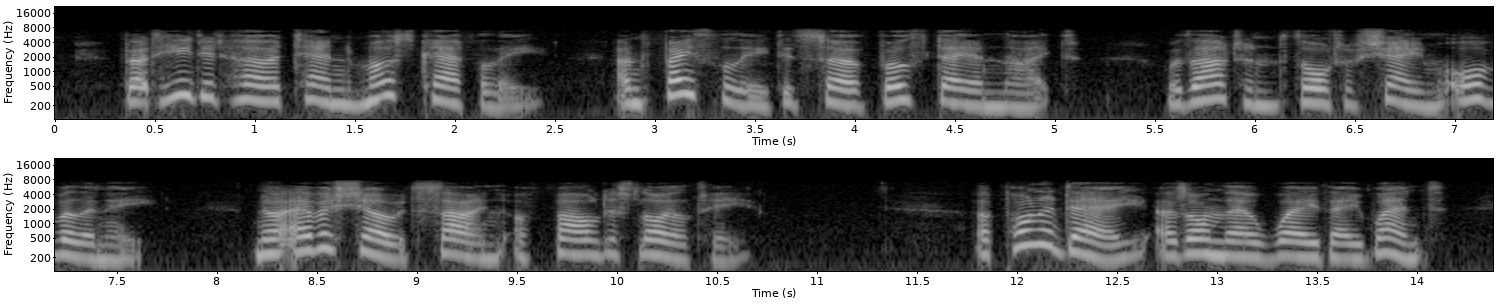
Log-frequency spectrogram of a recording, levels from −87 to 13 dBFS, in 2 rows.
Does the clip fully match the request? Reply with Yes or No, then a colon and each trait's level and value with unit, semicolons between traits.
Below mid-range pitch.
No: high, 230 Hz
